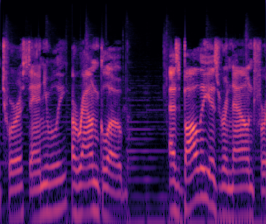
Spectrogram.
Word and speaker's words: Bali: the correct pronunciation is Bali with an emphasis on the first syllable bali's unique climate offers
